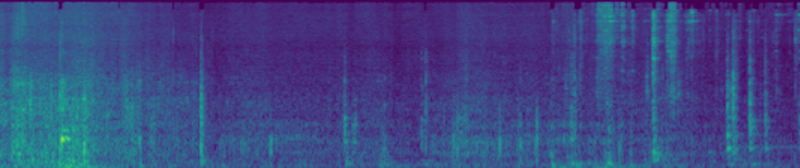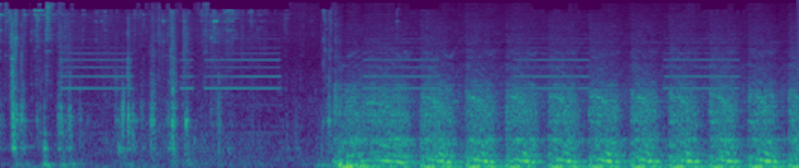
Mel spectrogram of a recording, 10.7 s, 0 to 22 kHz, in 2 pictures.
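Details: 2010 Subaru Forester 2.5 with a replacement JDM engine, cold start at −25°C with no codes: the starter cranks at an even, fairly quick rhythm, around 120 rpm, but there is no spark and no start. A new coil did not help; a new starter fixed it.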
